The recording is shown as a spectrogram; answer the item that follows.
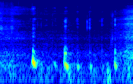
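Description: A few short, faint breathy vocal sounds from a person, the clearest about half a second and a second in, each dropping in pitch.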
